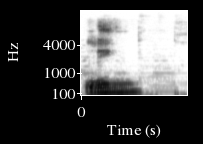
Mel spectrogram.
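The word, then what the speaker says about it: 零: Yang pertama ada angka 0 atau disebutnya ling. Naik ya, i-nya, perhatikan intonasinya dan cara membacanya. Ling, ling, i-nya naik ya tandanya. Oke, yang kedua, lalu ada angka 1.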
